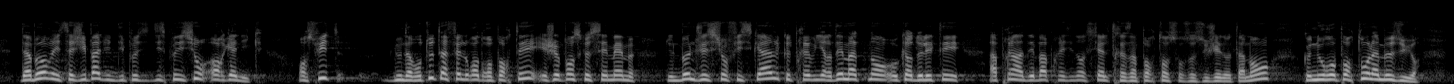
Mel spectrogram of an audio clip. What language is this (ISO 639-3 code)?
fra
